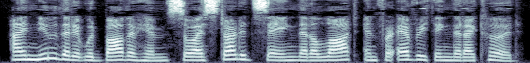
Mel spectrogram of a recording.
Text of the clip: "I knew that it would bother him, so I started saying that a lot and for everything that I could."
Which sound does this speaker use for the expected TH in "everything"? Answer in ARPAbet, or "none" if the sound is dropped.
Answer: TH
